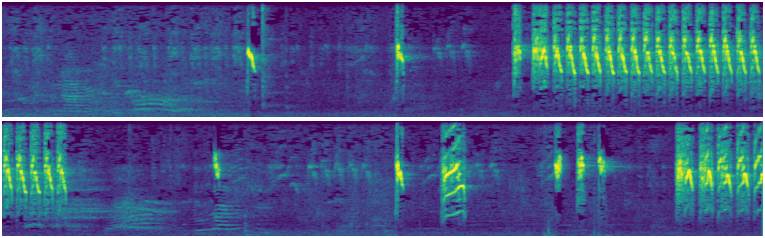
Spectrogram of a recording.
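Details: Lively crested jay (sogon) calling as a lure to make other sogon respond and get agitated; sharp isolated clicks, then a rapid buzzy rattle of about two seconds, more scattered chips, and a final rattle starting.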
